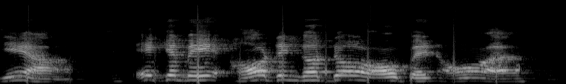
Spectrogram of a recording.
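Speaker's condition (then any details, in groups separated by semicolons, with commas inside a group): Aphasia after stroke; talks a little different, listeners must work to understand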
